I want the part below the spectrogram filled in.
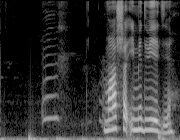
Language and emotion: Russian, neutral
